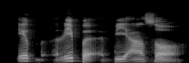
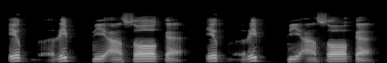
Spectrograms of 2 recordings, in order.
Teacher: Kita idghamkan huruf ba sakinah kepada ba yang berharakat, yang berbaris. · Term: idgham mutamathilain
